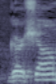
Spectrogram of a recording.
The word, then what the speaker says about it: Gershom: son was called gershom gershom with a meme we're studying gershon with the noon or the n sound as opposed to the m sound at the end of the word the number wise gershom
